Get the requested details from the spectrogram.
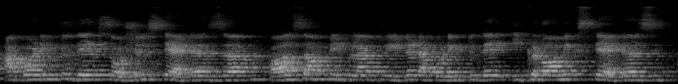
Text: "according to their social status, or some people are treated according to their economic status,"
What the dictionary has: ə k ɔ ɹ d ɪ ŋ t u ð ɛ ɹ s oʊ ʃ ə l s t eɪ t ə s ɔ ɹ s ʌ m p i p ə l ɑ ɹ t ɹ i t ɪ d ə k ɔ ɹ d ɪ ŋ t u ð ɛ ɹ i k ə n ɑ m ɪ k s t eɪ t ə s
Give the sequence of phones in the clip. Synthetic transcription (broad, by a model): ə k ɔ ɹ d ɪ ŋ t u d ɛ ɹ s oʊ ʃ ə l s t eɪ t ə s ɔ l s ʌ m p i p ə l ɑ ɹ t ɹ i t ɪ d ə k ɔ ɹ d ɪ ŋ t u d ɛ ɹ i k ə n ɑ m ɪ k s t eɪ t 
